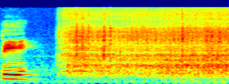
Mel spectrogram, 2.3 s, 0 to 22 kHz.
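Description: Danon GD-251 note counting machine starting up about half a second in and running a deck of banknotes through its rollers at speed: a steady, rapid riffling whir of notes being fed and stacked.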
